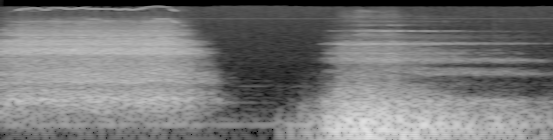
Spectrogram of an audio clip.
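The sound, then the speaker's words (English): A deep, slow breath: a long breathy rush, a short pause, then a second, louder and fuller airy breath that trails off, with no talking. “So try it. Take a deep breath.”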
